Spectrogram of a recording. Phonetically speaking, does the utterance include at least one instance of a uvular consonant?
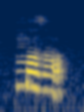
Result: no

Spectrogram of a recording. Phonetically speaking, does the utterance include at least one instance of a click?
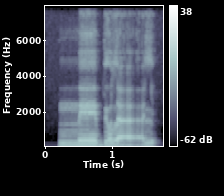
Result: no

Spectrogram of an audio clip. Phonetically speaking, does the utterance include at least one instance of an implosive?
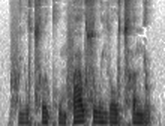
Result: no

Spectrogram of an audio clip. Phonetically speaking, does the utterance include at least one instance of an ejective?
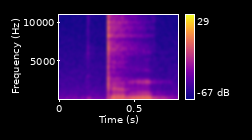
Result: no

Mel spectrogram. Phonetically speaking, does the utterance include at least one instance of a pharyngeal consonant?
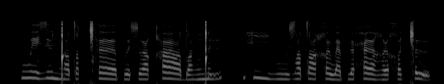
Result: yes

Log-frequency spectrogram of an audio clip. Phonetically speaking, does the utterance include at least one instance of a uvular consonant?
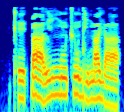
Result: no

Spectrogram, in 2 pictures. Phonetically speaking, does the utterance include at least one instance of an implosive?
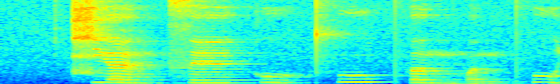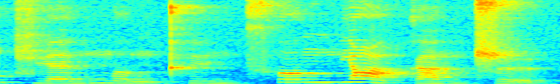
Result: no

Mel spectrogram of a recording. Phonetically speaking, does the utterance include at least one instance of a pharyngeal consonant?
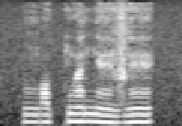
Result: no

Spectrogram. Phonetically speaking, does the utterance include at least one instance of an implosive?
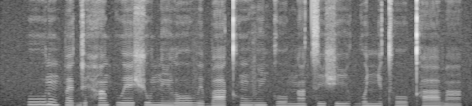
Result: no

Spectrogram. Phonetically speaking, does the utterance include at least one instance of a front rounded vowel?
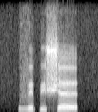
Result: yes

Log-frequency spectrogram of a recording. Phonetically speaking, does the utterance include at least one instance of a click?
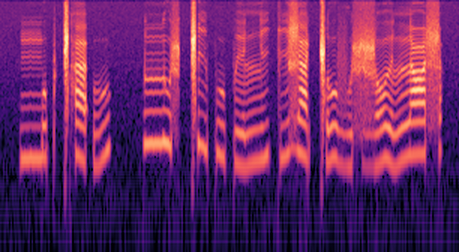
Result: yes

